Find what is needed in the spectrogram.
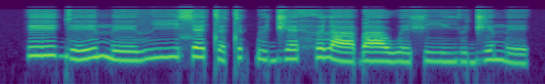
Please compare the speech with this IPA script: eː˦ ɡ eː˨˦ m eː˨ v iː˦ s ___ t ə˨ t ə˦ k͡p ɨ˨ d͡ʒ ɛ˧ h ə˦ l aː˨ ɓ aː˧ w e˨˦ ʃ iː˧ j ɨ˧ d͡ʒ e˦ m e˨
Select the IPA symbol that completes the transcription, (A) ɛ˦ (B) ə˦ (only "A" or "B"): A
